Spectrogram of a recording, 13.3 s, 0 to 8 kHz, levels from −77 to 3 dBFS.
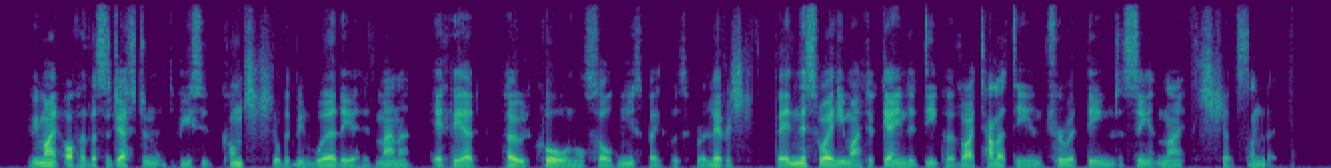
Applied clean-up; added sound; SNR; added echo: neural diffusion model UNIVERSE++.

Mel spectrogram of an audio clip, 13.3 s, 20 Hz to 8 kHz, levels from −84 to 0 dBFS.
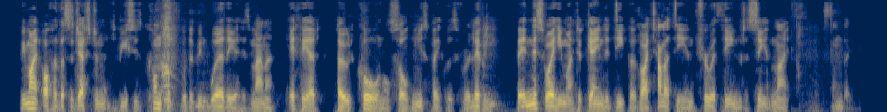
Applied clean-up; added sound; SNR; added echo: neural mask model DeepFilterNet 3.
